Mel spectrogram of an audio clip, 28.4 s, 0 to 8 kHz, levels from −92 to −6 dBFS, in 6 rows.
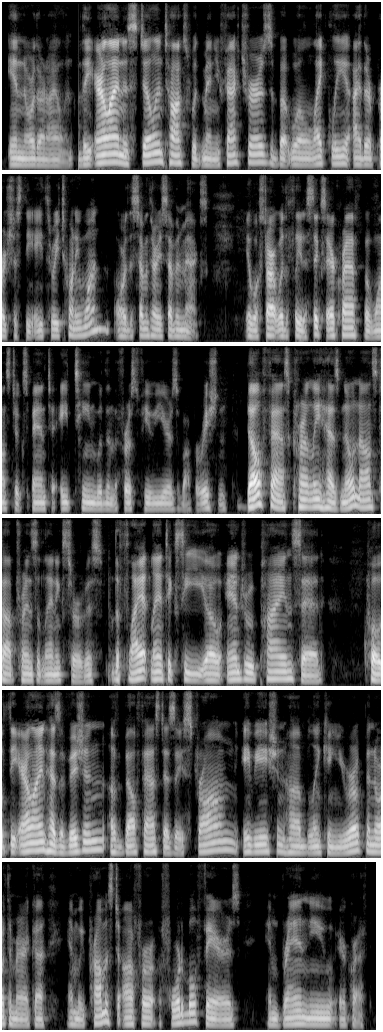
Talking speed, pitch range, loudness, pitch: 185 wpm, 105-130 Hz, -24 LUFS, 115 Hz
